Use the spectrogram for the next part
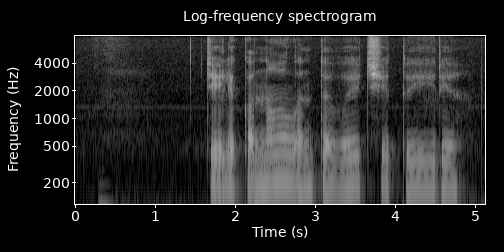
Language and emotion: Russian, sad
